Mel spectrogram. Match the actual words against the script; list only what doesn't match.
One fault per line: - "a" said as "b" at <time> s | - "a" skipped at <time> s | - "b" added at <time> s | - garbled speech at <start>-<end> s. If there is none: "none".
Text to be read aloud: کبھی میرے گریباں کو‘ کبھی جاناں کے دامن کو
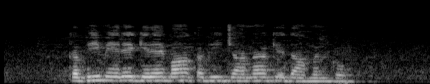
- "کو" skipped at 1.9 s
